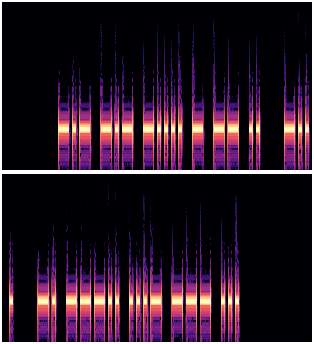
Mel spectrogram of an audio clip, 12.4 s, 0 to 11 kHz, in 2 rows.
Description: Morse code, heard as a keyed tone, about 17 wpm, 700 Hz. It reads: KK6TMI DE N8VOS
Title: USA Callsign DE Callsign 17wpm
